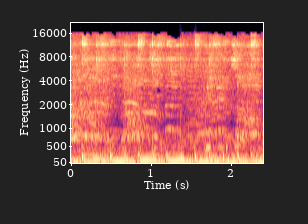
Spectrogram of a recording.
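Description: Female idol group singing a J-pop song into microphones over a loud backing track with a steady heavy bass beat, heard through a live club PA, with the crowd shouting along.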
